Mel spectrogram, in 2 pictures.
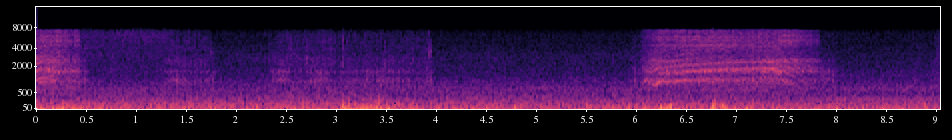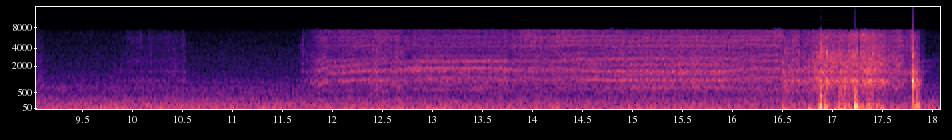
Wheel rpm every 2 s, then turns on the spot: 20, 10, 10, 90, 0, 10, 140, 160, 150.
0-4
